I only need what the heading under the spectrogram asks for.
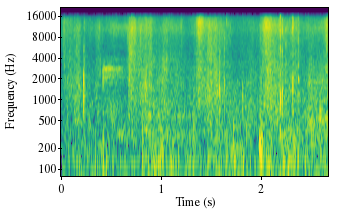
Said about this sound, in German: Aber wir gehen noch ein bisschen hier mal richtig, wir gehen jetzt mal hier querfeld einmal rein in den Wald.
